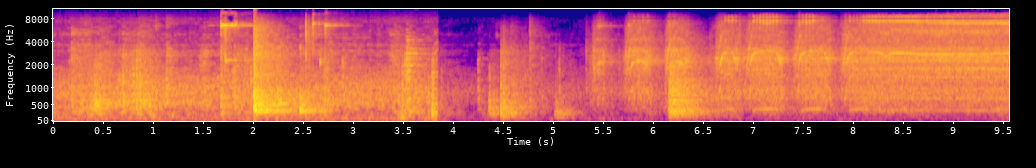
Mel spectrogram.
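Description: A power tool drives bolts into a motorcycle rack plate in a campervan, with metallic clinks and handling knocks, short bursts of whirring, then a sustained close drill whine.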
